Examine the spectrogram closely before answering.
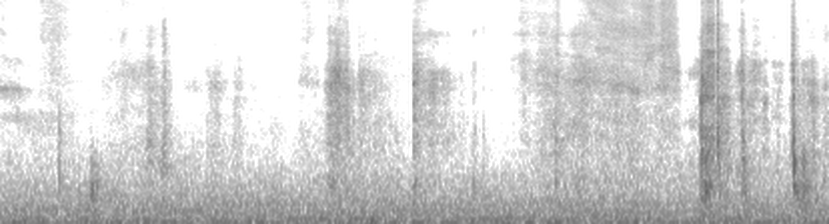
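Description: Pages of a hardcover picture book handled and turned by hand: faint paper rubbing and sliding, with two sharper page flips near the end, over a low steady room hum.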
